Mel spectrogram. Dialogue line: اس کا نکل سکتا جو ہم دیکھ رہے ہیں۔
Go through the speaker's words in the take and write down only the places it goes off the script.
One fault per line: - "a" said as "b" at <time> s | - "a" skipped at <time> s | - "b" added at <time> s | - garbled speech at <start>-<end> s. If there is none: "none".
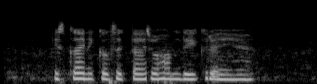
none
